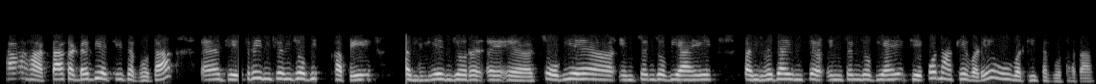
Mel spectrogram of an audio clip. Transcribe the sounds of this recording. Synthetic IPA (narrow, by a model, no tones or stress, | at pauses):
ɦaːɦaːt̪akɐɗʱə̃bɪɐt͡ɕisɐɡʱot̪ʰa | ɛ̃ːd͡ʑeːt̪ɪɾẽɪ̃ɲt͡ɕənɪ̆d͡ʑoːbʱɪkʰɐpe | pɐ̃ɲd͡ʑʋiːɦɪ̃ɲd͡ʑoɾɐsoːʋiːɦɪ̃ɲt͡ɕənɪ̆d͡ʑoːbɪaːɦe | pɐ̃ɲd͡ʑəəd͡ʑaːɾɪ̃ɲt͡ɕəɪ̃ɲt͡ɕənɪ̆d͡ʑoːbʱɪaːɦed͡ʑeːkonaãkʰeʋɐɽeɦũːʋɐʈʰisɐɡʱot̪ʰat̪ʰaː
